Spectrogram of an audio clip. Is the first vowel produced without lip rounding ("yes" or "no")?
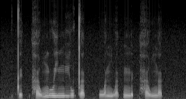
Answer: yes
